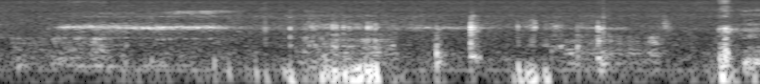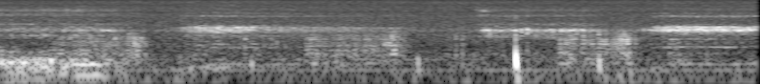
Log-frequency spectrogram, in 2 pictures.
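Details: Two sleepers, a dad and someone else, snoring: quiet, rhythmic rough breathing noises with soft whistly tones.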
